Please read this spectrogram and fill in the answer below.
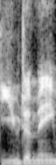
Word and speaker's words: Udemy: There's videos called Teaching Your Child to Read, which are on, I think it's pronounced Udemy, which is a professional learning platform.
